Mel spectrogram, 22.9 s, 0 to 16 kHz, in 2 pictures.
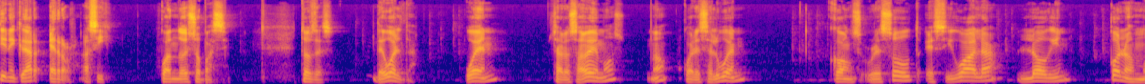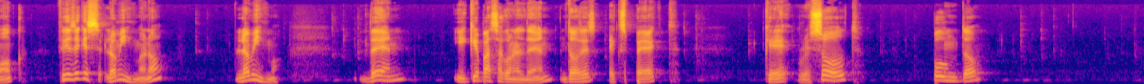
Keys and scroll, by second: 0.0-0.7 typing, 0.5 ctrl+s, 2.3 o, 2.6 Return, 3.3-5.9 typing, 5.1 Return, 6.4 Return, 7.5-11.4 typing, 12.4 ctrl+c, 13.3-15.5 typing, 13.7 Return, 16.9-22.8 typing.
